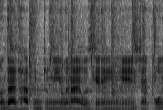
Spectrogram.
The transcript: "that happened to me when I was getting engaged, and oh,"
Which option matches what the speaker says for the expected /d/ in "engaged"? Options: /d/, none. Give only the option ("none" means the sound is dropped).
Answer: /d/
